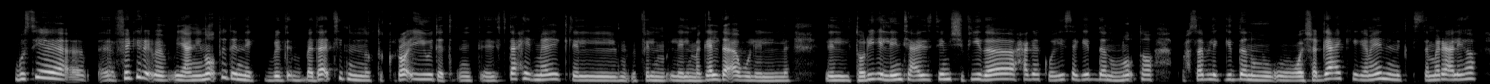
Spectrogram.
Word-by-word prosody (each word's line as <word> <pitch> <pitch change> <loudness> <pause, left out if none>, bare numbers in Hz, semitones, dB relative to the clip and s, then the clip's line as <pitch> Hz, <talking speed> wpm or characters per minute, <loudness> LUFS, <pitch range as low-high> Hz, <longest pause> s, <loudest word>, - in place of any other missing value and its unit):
بُصي 250 +8 -1
هيّ 270 -8 +3
أ 190 +3 -6
فكر 270 - +1
أ 195 - -1
يعني 200 -1 +3
نقطة 255 +8 +2
إنّك 210 -6 +2
بت 190 0 -1
بدأتِ 195 +6 0
إنِك 195 -4 -1
تقرئي 235 +3 0
وتت 215 -8 -2
إن 185 -1 -6
تفتحي 190 +9 -2
دماغِك 225 +1 0
لل 185 -2 0
في - - -9
ال 185 +1 -3
للمجال 180 +4 +2
ده 225 - +3
أو 195 -3 +1
لل 175 0 -3 0.3
للطريق 190 +4 +1
اللي 215 -3 +5
أنتِ 230 +1 +2
عايزة 215 +1 +1
تمشي 240 -1 -1
فيه 235 +4 -2
ده 240 +3 +5
حاجة 235 0 -2
كويّسة 220 0 -3
جدًا 225 -1 -1
ونقطة 220 +4 -3 0.3
تُحسب 220 0 -3
لِك 225 -1 -2
جدًا 225 -1 +2
و - - +1 0.4
واشجّعِك 245 +9 +2
كمان 230 +3 +1
إنّك 215 -2 -2
تستمري 215 +3 -2
عليها، 230 +4 +1
215 Hz, 175 wpm, -22 LUFS, 190-235 Hz, 0.4 s, اللي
